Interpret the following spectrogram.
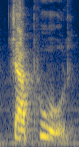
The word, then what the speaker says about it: Jaipur: They pronounce it Jaipur.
